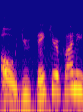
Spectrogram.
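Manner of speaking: ordinary talk, nothing marked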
